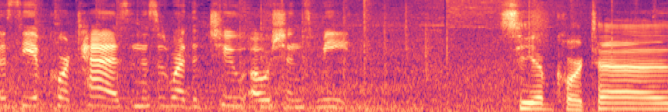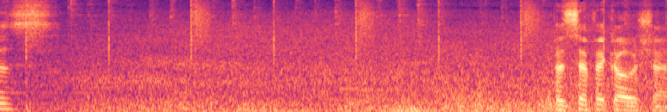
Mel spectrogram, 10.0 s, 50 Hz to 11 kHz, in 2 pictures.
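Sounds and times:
ocean waves breaking: 0.0s - 10.0s
wind on microphone: 0.0s - 10.0s.

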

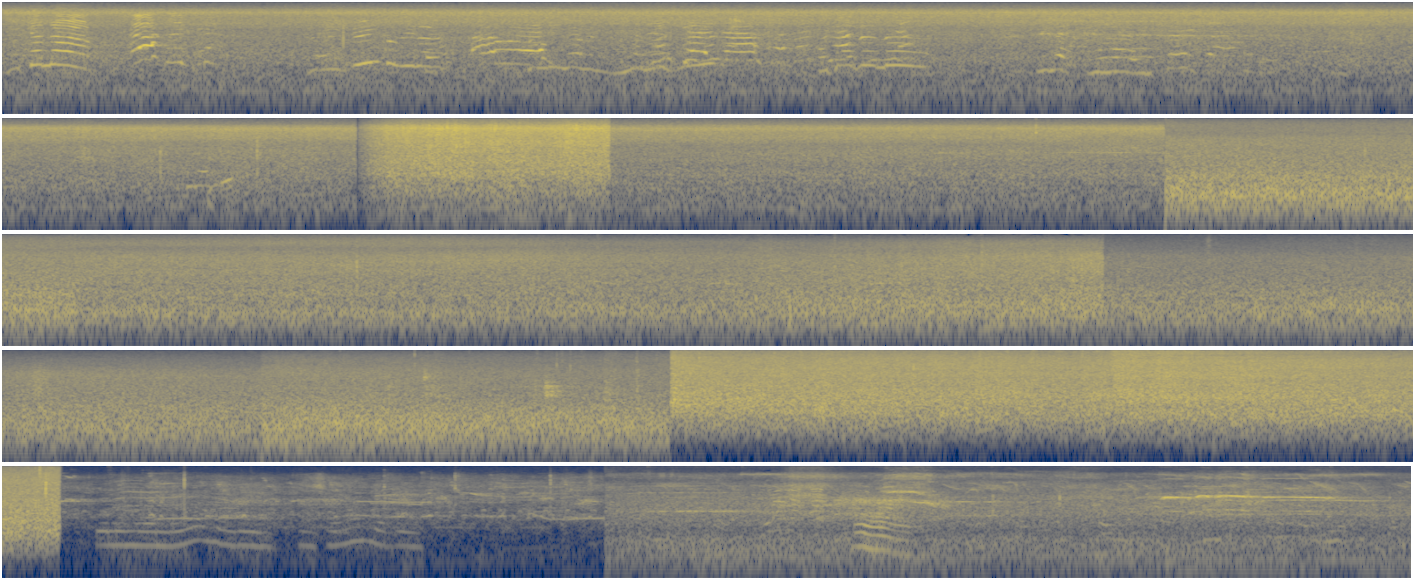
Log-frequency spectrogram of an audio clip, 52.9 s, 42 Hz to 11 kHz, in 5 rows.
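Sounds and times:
rushing water: 0.0s - 29.8s, 30.5s - 42.8s
wind: 0.0s - 52.9s.

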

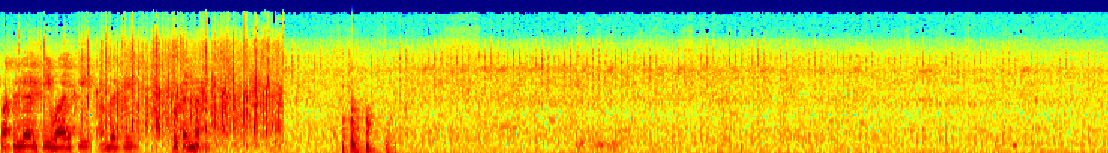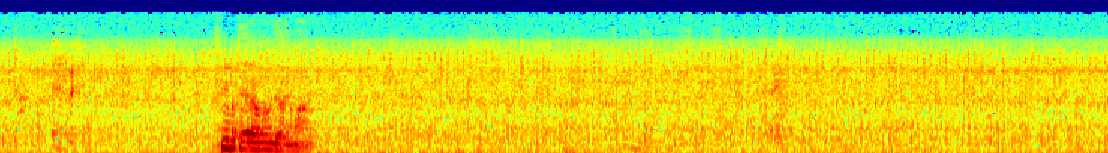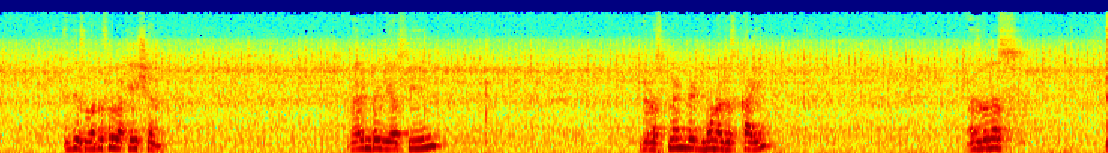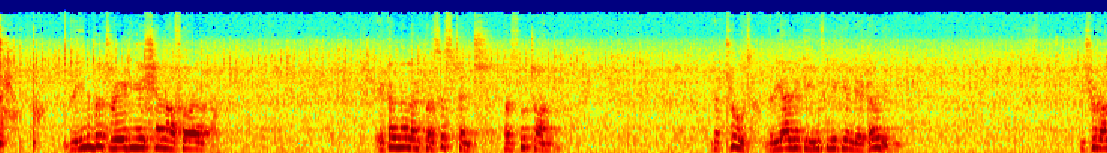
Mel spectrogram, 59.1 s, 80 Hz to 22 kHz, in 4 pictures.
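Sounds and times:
low hum and hiss: 0.0s - 59.0s
faint indistinct voices: 5.4s - 12.2s.

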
